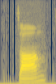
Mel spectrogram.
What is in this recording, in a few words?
"zang2", Chinese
